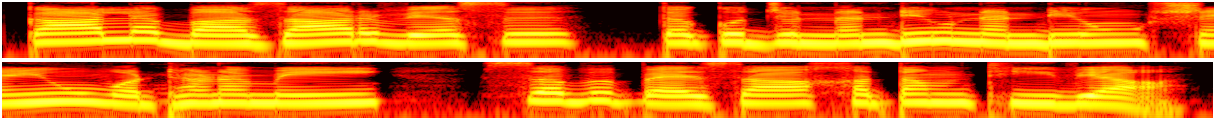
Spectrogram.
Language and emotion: Sindhi, neutral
